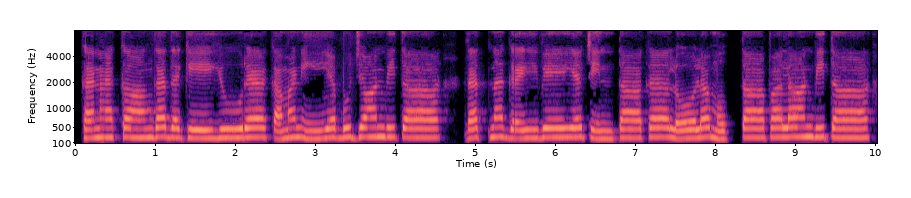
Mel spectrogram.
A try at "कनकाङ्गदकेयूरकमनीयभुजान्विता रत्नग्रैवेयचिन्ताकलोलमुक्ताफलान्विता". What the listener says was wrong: very good Kavita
